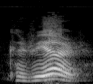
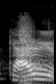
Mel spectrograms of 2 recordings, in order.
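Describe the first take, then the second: First: The word is said like 'career'. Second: The word is said like 'carrier'. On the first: The speaker calls it right. "is pronounced as career" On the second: The speaker calls it wrong. "not as carrier"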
